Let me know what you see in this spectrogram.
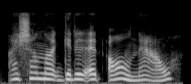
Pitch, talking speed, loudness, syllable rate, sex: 225 Hz, 250 wpm, -17 LUFS, 4.9 syllables/s, female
